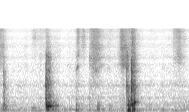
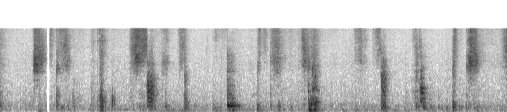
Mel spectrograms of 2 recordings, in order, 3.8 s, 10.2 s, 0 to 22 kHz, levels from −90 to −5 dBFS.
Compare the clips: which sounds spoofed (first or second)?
first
